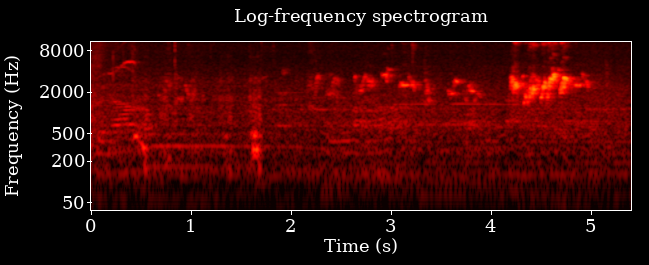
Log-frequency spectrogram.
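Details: Two red-whiskered bulbuls singing in a contest against an older decoy bird: scattered soft chirps and short whistled notes build into a loud, rich warbling phrase near the end, with a low hum beneath.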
